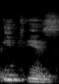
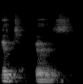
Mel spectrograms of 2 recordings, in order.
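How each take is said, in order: First: The vowel in it is long and tense. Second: The vowel in it is short and lax. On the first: The speaker calls it wrong. "You don't say it is, huh?" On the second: The speaker calls it right. "You say it is"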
